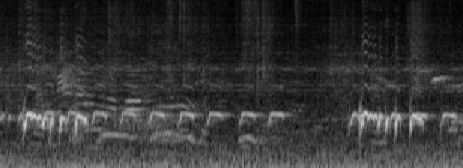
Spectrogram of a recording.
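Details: Zebra dove, a local bird in full classic song: a rapid run of clipped, rolling coos that slows into evenly spaced single notes, then another quick trilled burst near the end.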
